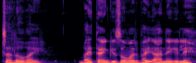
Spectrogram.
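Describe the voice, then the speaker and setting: Teasing podcast host, fairly high voice. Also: male voice, little pitch movement, unhurried. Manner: short reactions, teasing jokes. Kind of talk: casual chat.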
